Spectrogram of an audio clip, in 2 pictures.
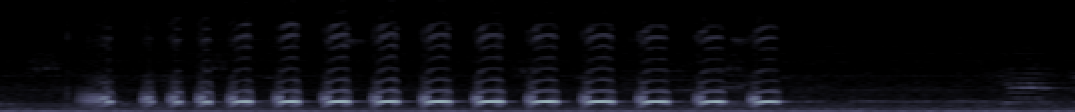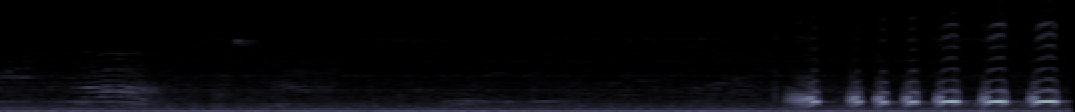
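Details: Rare 'dor tak kowor kowor' song from a local zebra dove: a long evenly spaced string of about fourteen bright, ringing coos, several quiet seconds with faint background sounds, then the series starts again.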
